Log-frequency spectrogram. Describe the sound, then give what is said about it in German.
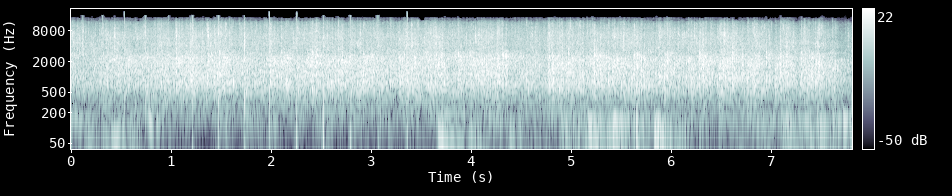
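An audience at an evening event of the Krimifest München claps steadily for several seconds, a dense, even wash of many hands with no pauses and no voices rising above it. “Okay, und jetzt dürfen Sie auch gleich nochmal klatschen, denn Lisa Wagner hat uns ganz wunderbar in die isländischen Welten entführt.”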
